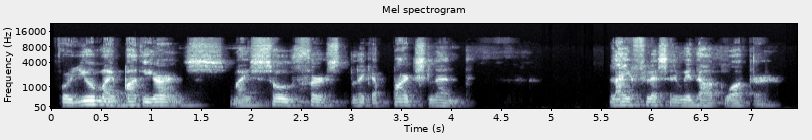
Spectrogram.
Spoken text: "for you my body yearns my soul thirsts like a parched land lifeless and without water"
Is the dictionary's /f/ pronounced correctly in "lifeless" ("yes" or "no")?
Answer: yes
